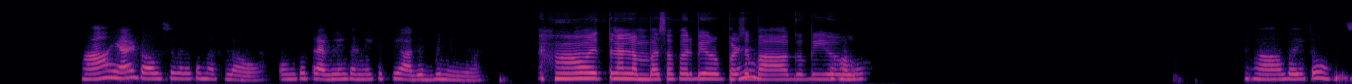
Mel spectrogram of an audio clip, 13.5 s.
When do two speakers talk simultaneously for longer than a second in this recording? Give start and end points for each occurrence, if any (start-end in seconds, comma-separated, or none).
none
